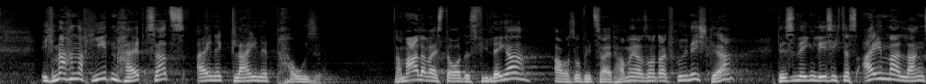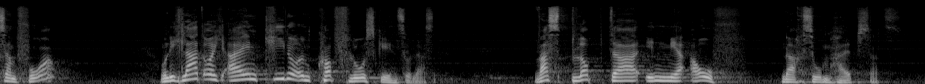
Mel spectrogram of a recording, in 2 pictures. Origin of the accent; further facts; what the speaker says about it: Baden-Württemberg, Germany; Ihr müsst wissen, ich bin Schwabe, gell?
